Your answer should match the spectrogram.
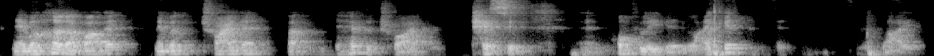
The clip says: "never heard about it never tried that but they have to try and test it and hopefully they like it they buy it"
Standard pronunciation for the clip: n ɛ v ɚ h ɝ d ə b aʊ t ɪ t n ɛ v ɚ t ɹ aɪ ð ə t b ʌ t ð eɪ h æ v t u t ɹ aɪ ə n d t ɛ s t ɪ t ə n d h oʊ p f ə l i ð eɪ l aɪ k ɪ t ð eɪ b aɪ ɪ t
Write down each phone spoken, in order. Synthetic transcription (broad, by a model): n ɛ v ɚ h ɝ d ə b aʊ t ɪ t n ɛ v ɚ t ɹ aɪ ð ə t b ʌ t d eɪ h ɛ f t u t ɹ aɪ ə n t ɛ s ɪ t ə n h oʊ p f ə l i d eɪ l aɪ k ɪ t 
